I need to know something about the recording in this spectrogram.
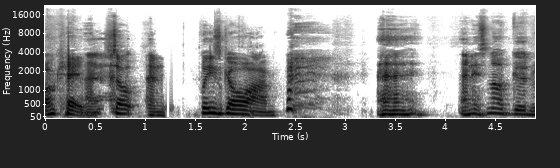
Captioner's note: laughing; laughing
